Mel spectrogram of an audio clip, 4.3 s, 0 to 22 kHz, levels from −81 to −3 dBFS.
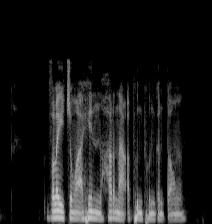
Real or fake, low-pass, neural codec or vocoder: fake; 7.2 kHz; codec, 16 kHz, 2 kbps, FunCodec, trained on Chinese and English, 25 frames a second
